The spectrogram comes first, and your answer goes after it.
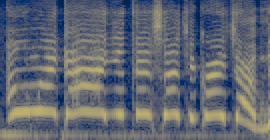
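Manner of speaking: very high-pitched imitation of a gushing woman; imitating excited praise. Guest imitates Issa congratulating him on his scene, excited gushing. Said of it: "She's like".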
